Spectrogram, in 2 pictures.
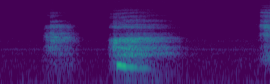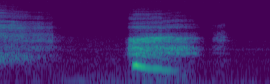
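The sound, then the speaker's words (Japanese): Deep, calming breaths taken one after another: a few long, airy breath sounds, each clearly separated by short pauses, loud and alone with no talk. “こんな時は、確か、あれです。深呼吸なのですよ。”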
